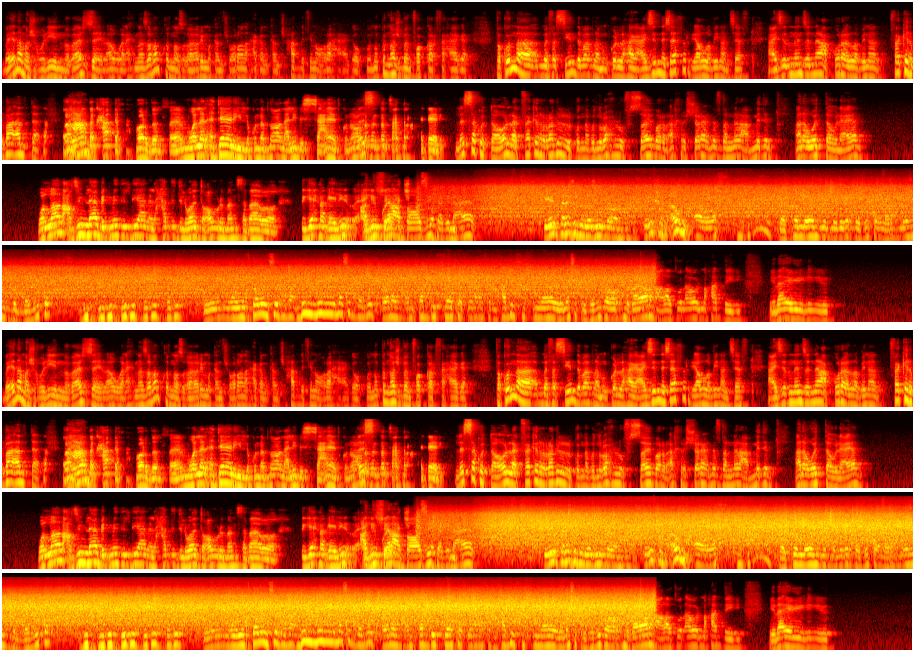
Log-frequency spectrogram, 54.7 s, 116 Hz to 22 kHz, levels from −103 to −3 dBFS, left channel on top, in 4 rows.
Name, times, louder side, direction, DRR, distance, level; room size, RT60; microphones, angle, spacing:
voice 1, 0.0-11.1 11.5-14.2 14.6-15.0 18.9-19.5 20.5-25.2 25.6-26.6 32.7-34.4 37.7-43.7 44.0-53.4, right 1 dB, 65° right, 1.9 m, -37 dB
voice 2, 14.6-20.3 27.9-31.6 31.8-33.4 34.0-34.2 35.5-37.7, left 1 dB, 5° left, 0.5 m, -33 dB
sound 1, 33.5-50.8, right 10 dB, 50° right, 0.5 m, -27 dB
9.0 x 8.2 x 8.4 m
head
